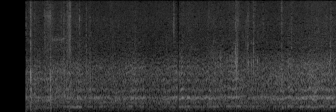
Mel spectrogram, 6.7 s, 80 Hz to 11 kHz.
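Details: European dark bees buzzing at a Voirnot hive during preparation for winter, from hives abandoned in a forest, 30 October 2021; a steady droning hum with a low pitched band and a brighter overtone, after a brief silent start.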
